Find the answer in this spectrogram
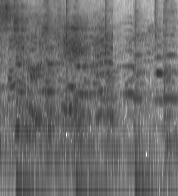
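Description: Children's voices chattering and calling out over background music with a steady bass beat.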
